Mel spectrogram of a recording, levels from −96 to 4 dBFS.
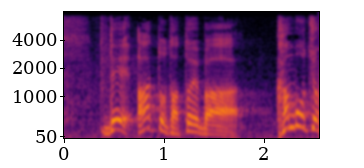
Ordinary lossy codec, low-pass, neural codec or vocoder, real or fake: none; 7.2 kHz; none; real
